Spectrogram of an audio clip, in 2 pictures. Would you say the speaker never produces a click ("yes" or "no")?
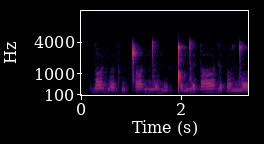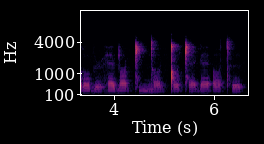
no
